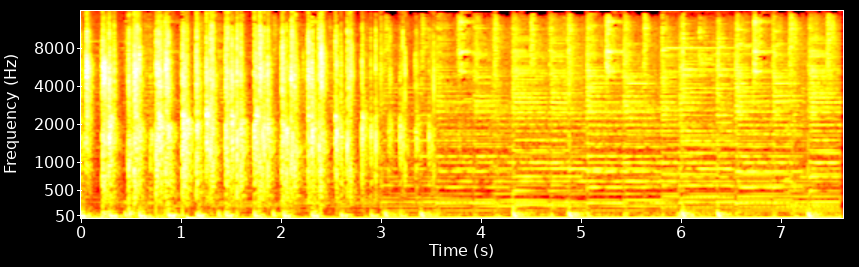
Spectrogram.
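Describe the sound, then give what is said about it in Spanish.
Loud applause closing the program Jóvenes en Acción, with a quick, steady clapping rhythm for about three seconds, then music with sustained tones takes over while a few claps continue underneath. “Con un aplauso terminamos.”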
